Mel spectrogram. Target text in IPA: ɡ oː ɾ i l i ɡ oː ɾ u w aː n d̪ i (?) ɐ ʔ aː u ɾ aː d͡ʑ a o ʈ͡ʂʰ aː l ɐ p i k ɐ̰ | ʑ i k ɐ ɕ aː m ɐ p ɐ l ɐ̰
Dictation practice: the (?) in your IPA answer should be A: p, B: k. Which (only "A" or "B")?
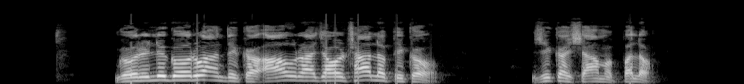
B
